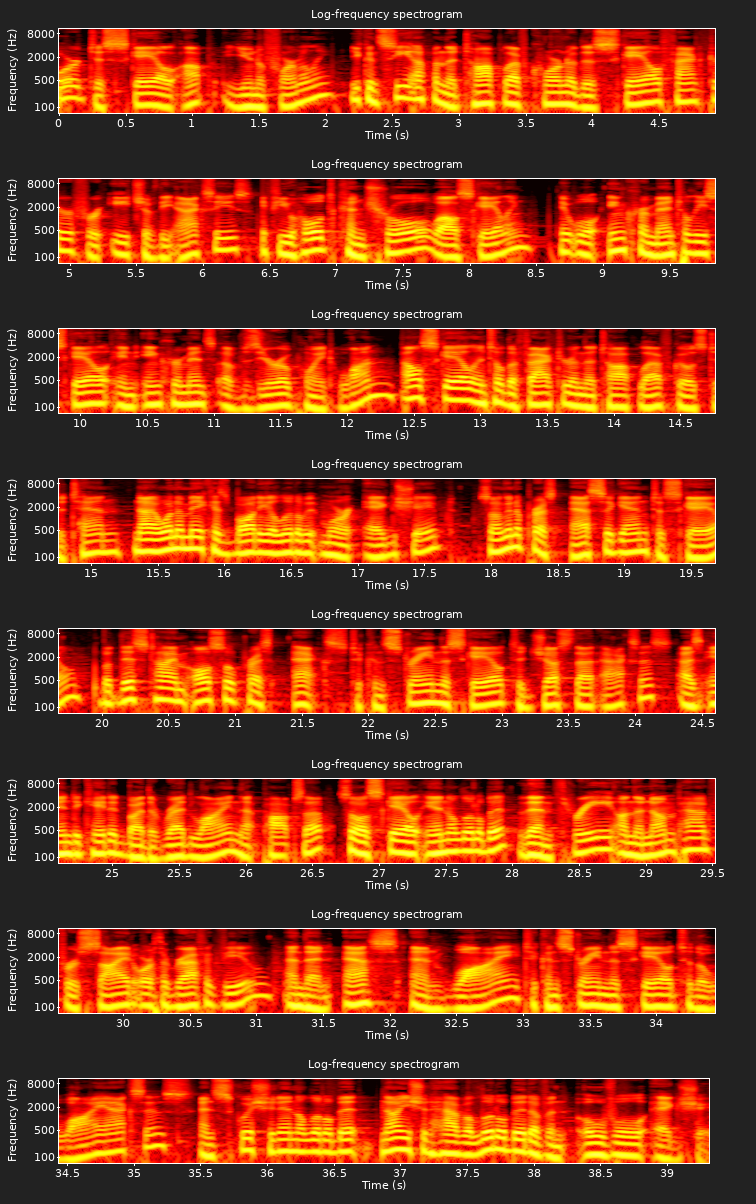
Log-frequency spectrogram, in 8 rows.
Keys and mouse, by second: 15.3 s, 28.0 KP_3, 29.9 s.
